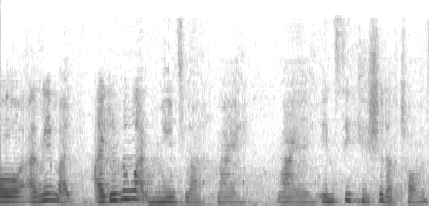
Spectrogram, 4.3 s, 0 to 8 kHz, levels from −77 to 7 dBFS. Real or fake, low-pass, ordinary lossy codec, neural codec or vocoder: fake; none; none; codec, 16 kHz, 1.1 kbps, Voila-Tokenizer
